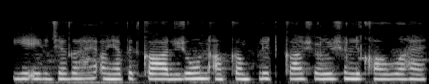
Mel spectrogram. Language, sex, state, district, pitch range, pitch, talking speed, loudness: Hindi, female, Haryana, Charkhi Dadri, 245-260 Hz, 250 Hz, 195 wpm, -16 LUFS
